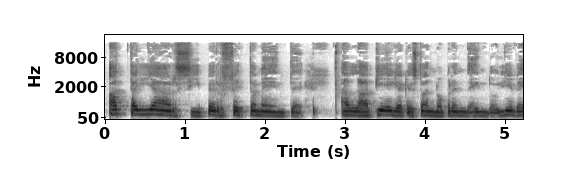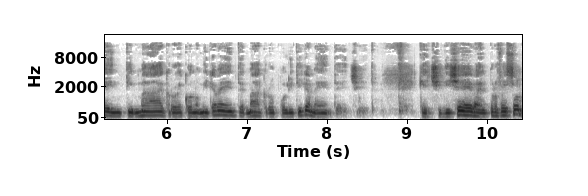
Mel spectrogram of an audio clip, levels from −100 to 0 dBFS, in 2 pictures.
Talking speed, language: 105 wpm, Italian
